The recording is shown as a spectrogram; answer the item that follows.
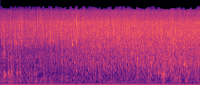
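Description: Bath tap running into a filling bathtub, a steady splashing rush of water, with the tub's supply coming only from a pressurized diaphragm buffer tank while the mains water is shut off.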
